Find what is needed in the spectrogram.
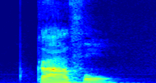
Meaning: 1. a plot, a lot, a tract of land 2. a lot in an auction sale 3. a lot, something apportioned by lottery
- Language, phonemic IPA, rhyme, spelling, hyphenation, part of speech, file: Dutch, /ˈkaː.vəl/, -aːvəl, kavel, ka‧vel, noun, Nl-kavel.ogg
